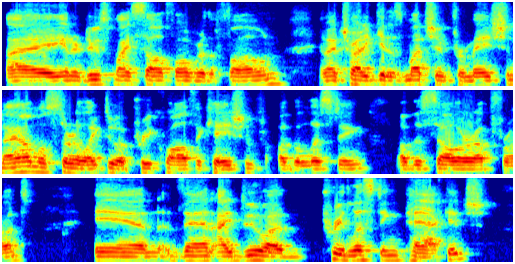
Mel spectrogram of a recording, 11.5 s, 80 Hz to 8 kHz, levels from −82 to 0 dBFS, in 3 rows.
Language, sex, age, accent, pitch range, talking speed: English, male, 40-59, American, 110-130 Hz, 195 wpm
